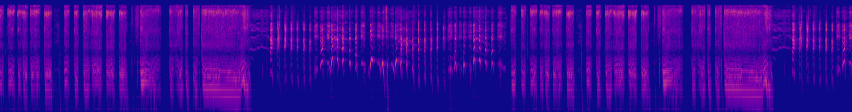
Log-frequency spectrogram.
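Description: Cartoon Minion voice beatboxing with rapid mouth pops and raspberry noises, mixed with high-pitched squeaky gibberish and giggles. The same sequence plays again about ten seconds in.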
